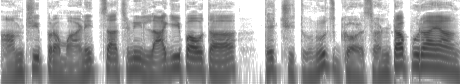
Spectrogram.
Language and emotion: Goan Konkani, fearful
